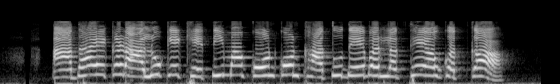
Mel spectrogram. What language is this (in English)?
Chhattisgarhi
